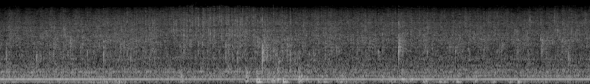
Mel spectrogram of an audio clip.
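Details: Discarded, non-functional GE washer with a mechanical timer, tested during a drain: a steady mid-pitched pump hum under rushing, splashing water, showing normal draining.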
